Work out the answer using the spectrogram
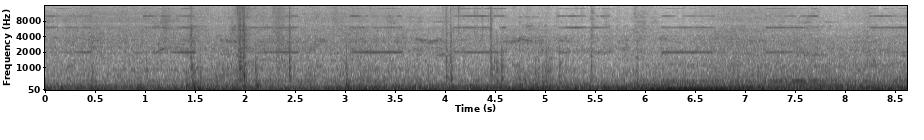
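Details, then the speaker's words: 2021 Maruti Wagon R that had P0302 cylinder 2 misfire, poor pickup and blinking check light, road test at 50–60 km/h after fitting another coil: engine pulls evenly, no rhythmic stumbling; misfire gone, check light still to be confirmed. "तो एकदम smooth चल रहा है गाड़ी load नहीं ले रहा है मिसिंग था गाड़ी में मिसिंग तो खत्म हो गया है"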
